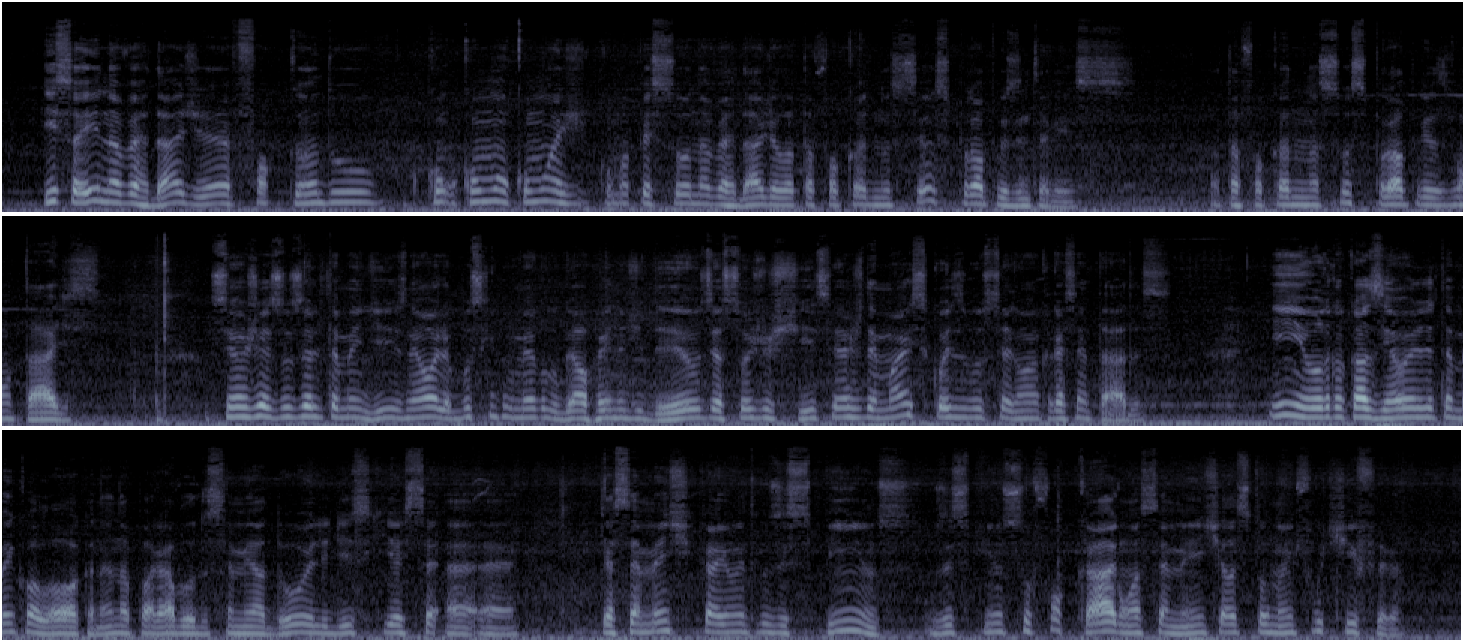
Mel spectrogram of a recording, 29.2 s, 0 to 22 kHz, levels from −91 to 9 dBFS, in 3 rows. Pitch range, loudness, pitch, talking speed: 135-175 Hz, -40 LUFS, 155 Hz, 190 wpm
